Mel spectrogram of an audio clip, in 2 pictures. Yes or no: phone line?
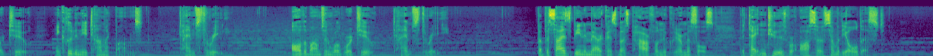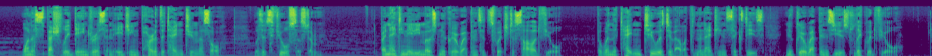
no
